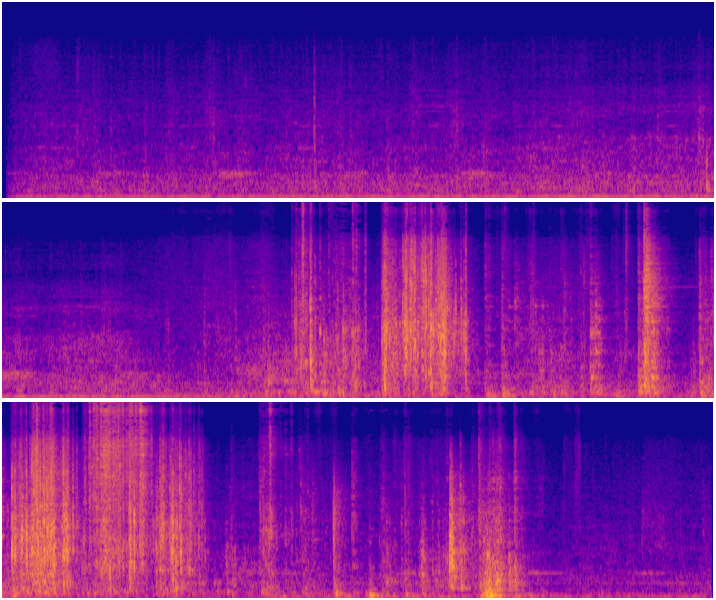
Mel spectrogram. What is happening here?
I turned on the dishwasher on. While the dishwasher was running, I opened a kitchen drawer and took out some silverware.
